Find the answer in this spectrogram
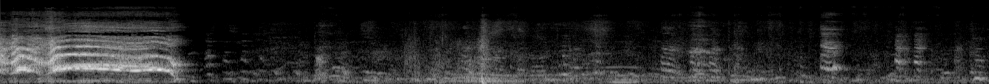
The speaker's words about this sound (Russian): Ну что они, что он кукарекает, зачем? Он радуется солнцу.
